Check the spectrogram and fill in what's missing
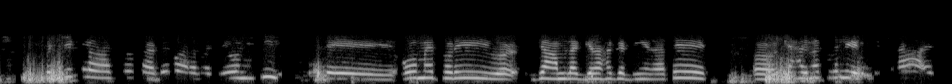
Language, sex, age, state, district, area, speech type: Dogri, female, 18-30, Jammu and Kashmir, Samba, rural, conversation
